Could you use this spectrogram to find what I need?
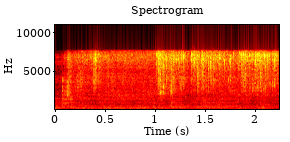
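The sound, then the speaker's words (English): Water runs from a kitchen tap in a steady, continuous rushing splash, with no break and no voices. “I'm going to run some water.”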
